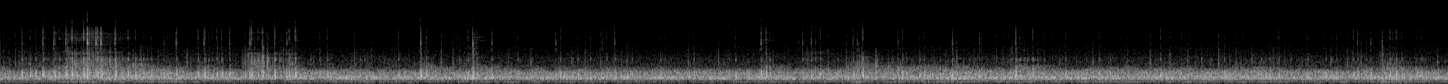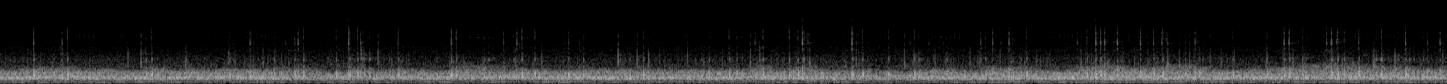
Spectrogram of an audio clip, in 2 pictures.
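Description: Steady driving noise inside a moving car's cabin, with light clicks and rattles scattered throughout.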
